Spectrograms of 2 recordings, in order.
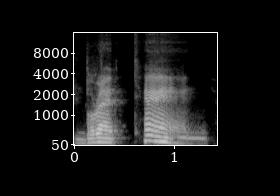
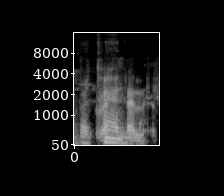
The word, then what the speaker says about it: Bretagne: And I think it's pronounced in French Bretagne or Bretagne.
